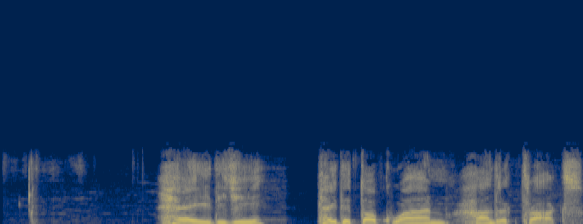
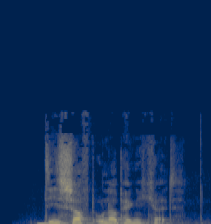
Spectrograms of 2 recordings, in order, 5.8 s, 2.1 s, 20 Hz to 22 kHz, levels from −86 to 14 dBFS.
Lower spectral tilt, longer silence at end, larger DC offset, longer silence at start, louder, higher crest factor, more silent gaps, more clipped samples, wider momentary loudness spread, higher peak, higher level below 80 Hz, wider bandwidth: about the same, -5.5 dB/octave vs -4.5 dB/octave; about the same, 0 s vs 0 s; neither; first, 0.3 s vs 0.1 s; first, -14 LUFS vs -27 LUFS; about the same, 14 dB vs 18 dB; neither; neither; second, 7 LU vs 17 LU; first, -2 dBFS vs -10 dBFS; about the same, -50 dBFS vs -50 dBFS; second, 7.4 kHz vs 11.5 kHz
